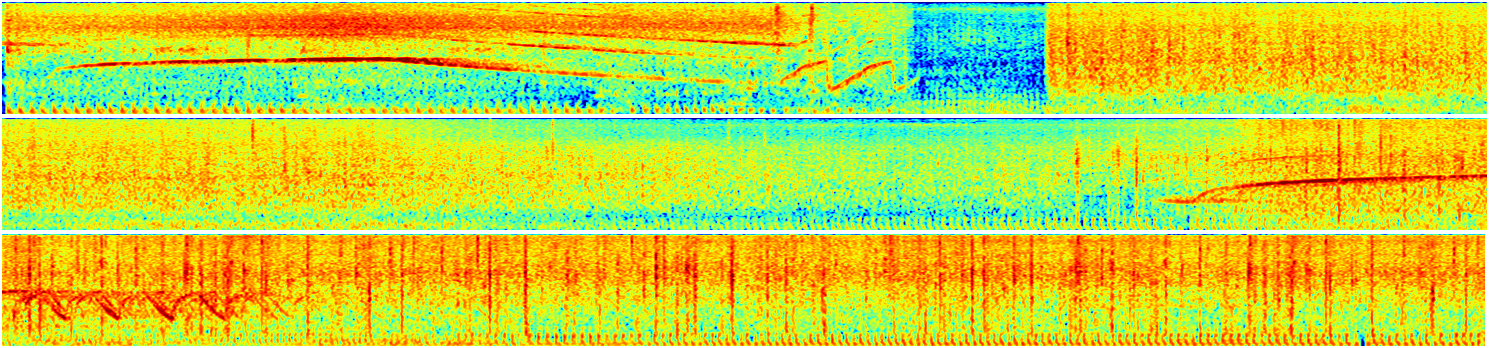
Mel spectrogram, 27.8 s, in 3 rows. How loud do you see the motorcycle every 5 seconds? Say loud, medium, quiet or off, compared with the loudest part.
medium, quiet, quiet, medium, loud, loud.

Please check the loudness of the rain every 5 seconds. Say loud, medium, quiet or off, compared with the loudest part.
off, loud, loud, loud, loud, loud.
